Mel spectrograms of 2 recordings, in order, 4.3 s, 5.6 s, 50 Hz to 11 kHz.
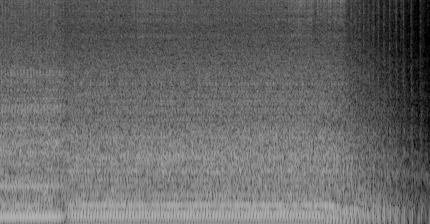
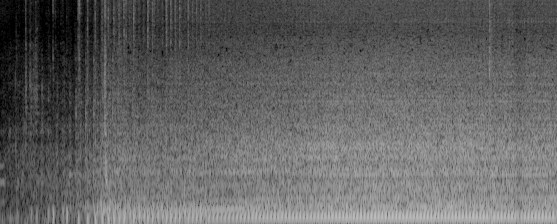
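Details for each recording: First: Snapper mower after full overdue maintenance, fitted with a new carburetor: engine runs steady but noticeably fast and busy for a few seconds before shutdown; speed set too high with the new carb, to be adjusted later. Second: Snapper mower engine warm after about 5 minutes of running, after overdue maintenance: a quick pull fires it at once and it holds a steady, even drone for several seconds; normal hot restart.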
